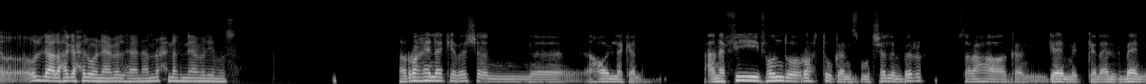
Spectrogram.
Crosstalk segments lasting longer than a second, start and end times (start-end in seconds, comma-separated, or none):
none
